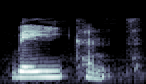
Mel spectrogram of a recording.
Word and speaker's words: vacant: 结果我刚才很快速的查一下字典呢，它是念 A 的声音没有错，就是老师刚才那个发音是对的，vacant。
